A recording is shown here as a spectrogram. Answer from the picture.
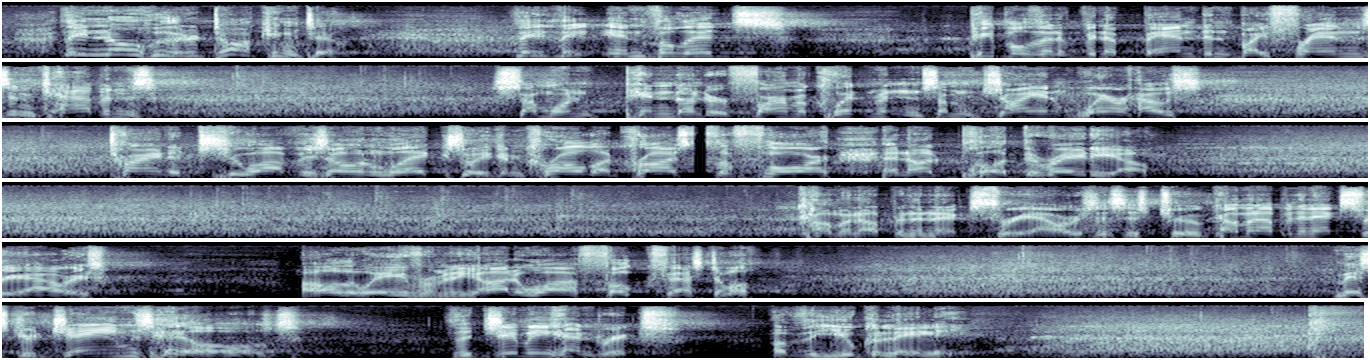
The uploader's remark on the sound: stand up from the Just For Laughs Festival in 2009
